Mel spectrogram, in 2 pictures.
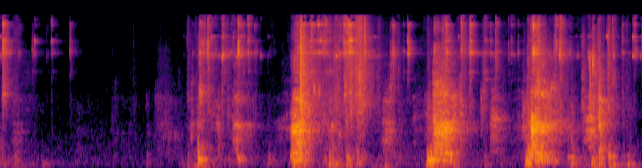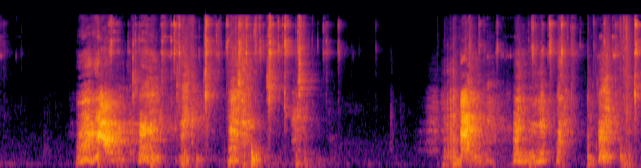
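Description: Dog growling and barking in rough play-fighting with a cat, in bursts of one to three seconds with short pauses between.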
